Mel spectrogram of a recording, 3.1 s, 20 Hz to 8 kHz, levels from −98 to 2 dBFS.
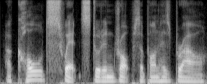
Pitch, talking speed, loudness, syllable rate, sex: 100 Hz, 175 wpm, -18 LUFS, 3.5 syllables/s, male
